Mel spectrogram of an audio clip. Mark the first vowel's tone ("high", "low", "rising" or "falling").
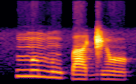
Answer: high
